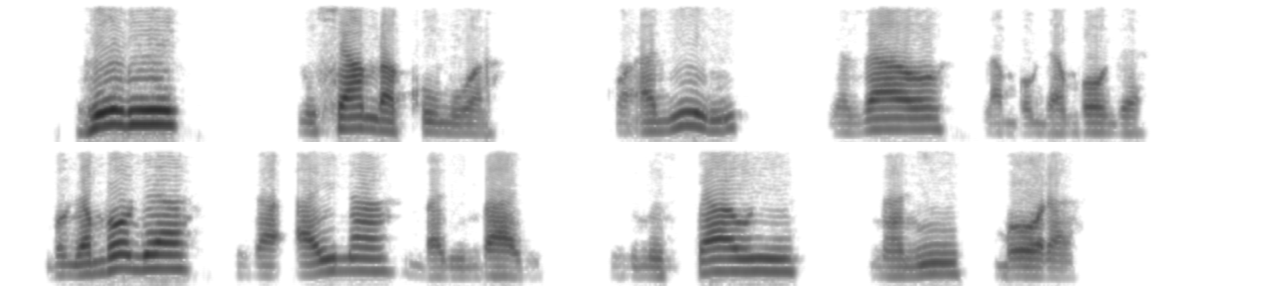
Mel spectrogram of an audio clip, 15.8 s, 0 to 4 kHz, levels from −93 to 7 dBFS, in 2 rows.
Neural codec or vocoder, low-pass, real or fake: codec, 16 kHz, 8 kbps, FreqCodec, larger model; 3.6 kHz; fake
